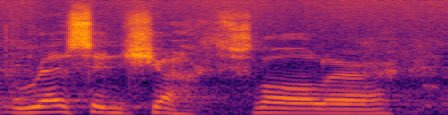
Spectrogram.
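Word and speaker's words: Reschenthaler: Ren Shaler you know that Ren Sher he uh that's actually the way you pronounce it you know nobody else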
